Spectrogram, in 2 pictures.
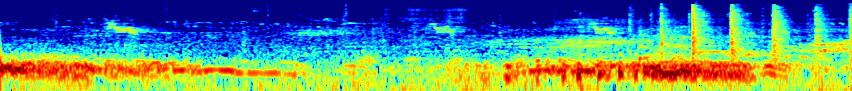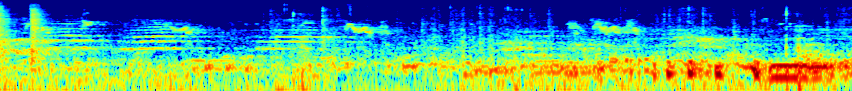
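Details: Male pigeon cooing to attract pigeons: bursts of deep rolling coos at the start and middle, with sharp clicking or flapping sounds near three to four seconds and scattered small chirps.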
